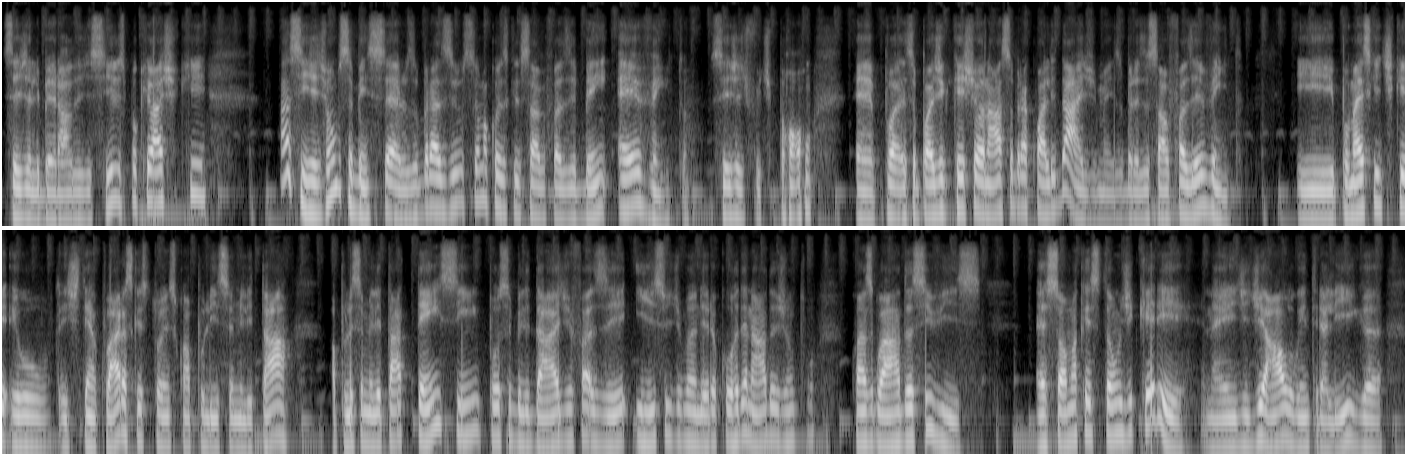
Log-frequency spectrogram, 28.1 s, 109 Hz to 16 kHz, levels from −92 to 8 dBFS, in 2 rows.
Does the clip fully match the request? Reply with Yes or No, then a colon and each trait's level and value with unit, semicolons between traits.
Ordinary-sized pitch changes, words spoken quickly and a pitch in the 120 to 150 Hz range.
Yes: average, 4.3 semitones; fast, 190 wpm; medium, 140 Hz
